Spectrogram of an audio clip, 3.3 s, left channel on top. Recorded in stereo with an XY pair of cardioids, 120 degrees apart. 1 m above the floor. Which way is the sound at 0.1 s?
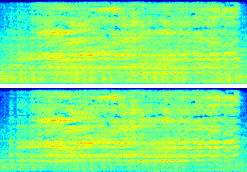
5° right.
